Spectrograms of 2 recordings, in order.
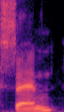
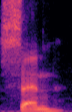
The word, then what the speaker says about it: Tseng: It's spelled Tseng, but I assume it's pronounced Sen. Sensei VR. Eric Seng, yep.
